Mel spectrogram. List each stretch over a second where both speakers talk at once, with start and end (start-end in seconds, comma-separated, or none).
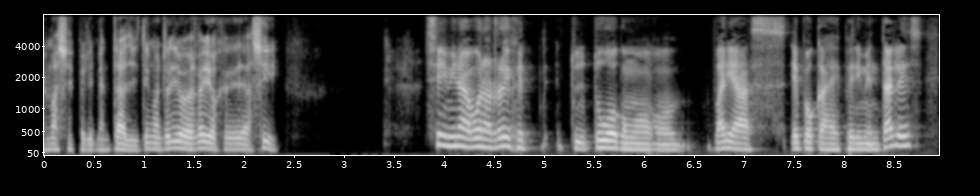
none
